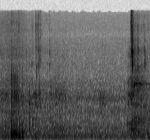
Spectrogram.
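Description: A very quiet pause in a man's speech: a faint breath a moment in, and a soft mouth click just before he starts speaking again.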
